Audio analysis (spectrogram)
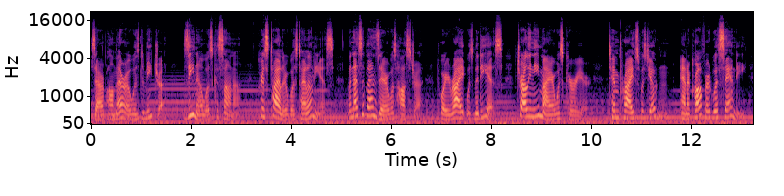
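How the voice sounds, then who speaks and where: A woman reads scripted closing credits as an announcer. Her pitch is medium for a woman and moves in a lively way, with music clearly audible behind her. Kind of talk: scripted narration.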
